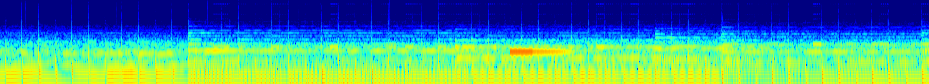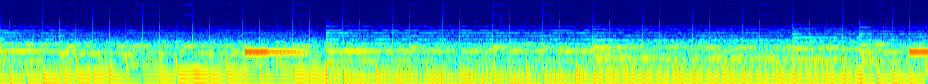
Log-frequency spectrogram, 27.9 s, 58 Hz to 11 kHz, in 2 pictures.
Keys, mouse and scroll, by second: 0.5 z, 1.2 Tab, 2.5-5.4 drag, 3.6 Tab, 7.2 middle click, 7.7 Tab, 8.5 Tab, 9.0 alt+h, 9.4 a, 9.7-12.1 drag, 12.5 middle click, 12.7 click, 13.1 middle click, 13.3 right click, 14.2 click, 14.6 middle click, 14.7 click, 15.7-18.3 middle drag, 18.3-19.3 drag, 19.3 middle click, 19.6 click, 20.5-21.6 middle drag, 21.6 click, 21.9 middle click, 22.7 click, 24.5 ctrl+z, 25.2 ctrl+z, 25.6 a, 26.0 Tab, 26.4 click.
